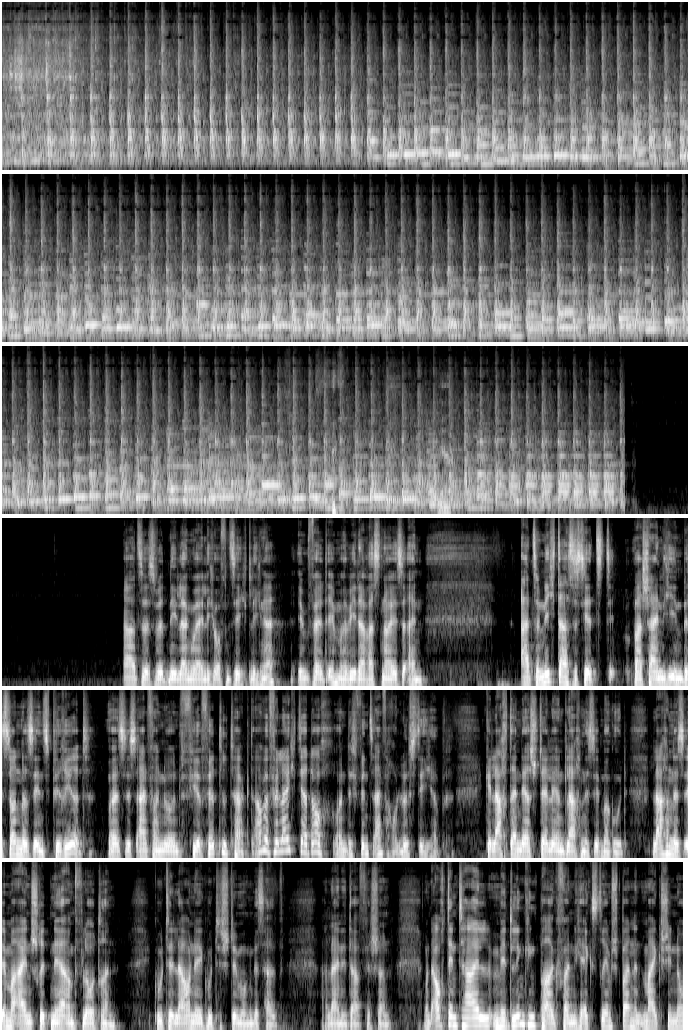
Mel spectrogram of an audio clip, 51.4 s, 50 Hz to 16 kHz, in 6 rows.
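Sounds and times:
tractor engine chugging as a rhythmic beat: 0.0 - 25.0
speech: 27.4 - 31.3, 32.2 - 51.3.

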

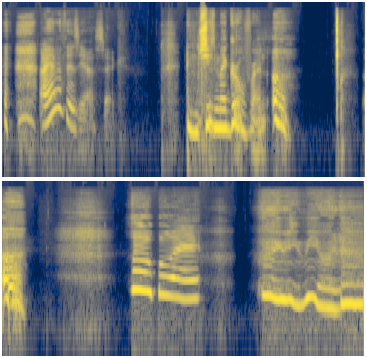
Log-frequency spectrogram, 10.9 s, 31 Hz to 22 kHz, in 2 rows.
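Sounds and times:
speech: 0.6 - 4.4, 5.1 - 5.9, 7.7 - 8.5, 9.3 - 10.8
person yawning: 5.4 - 5.9, 9.3 - 10.8.

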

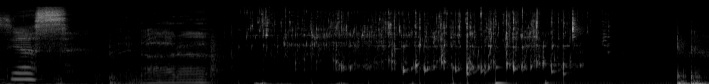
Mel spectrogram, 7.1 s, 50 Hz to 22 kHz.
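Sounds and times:
speech: 0.1 - 2.3
wine pouring from a twist-off bottle into a glass: 2.4 - 6.1.

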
